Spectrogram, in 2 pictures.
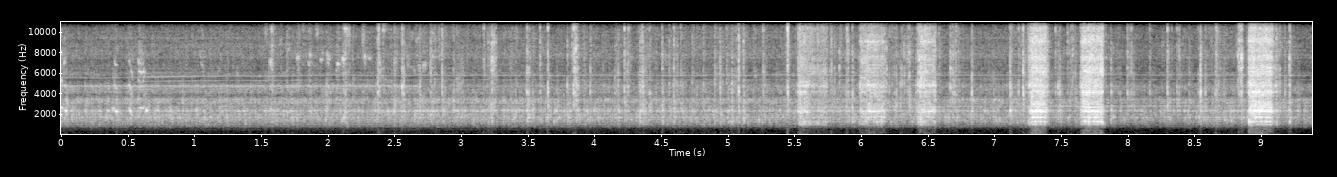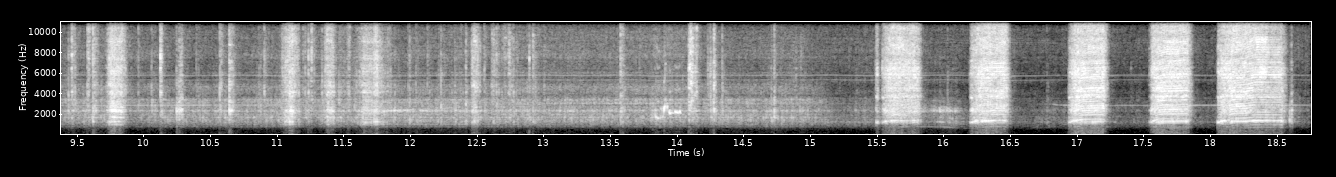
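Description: Fabric being handled, with small clicks and scrapes. Then a sewing machine stitches in five short spurts over the last few seconds.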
